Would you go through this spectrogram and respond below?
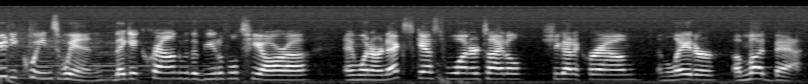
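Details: Adult woman speaking; normal voice.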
